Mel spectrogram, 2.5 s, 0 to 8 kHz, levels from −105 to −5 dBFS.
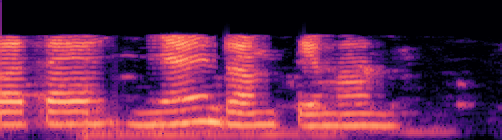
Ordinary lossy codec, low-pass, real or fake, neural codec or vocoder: AAC, 16 kbps; 7.2 kHz; real; none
